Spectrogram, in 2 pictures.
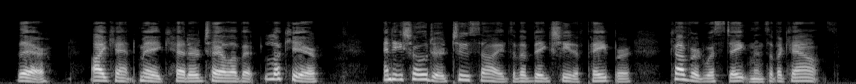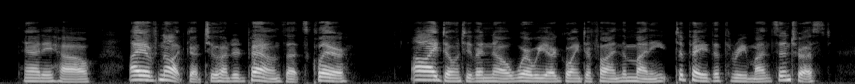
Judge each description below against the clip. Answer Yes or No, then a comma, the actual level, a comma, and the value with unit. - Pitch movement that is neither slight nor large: Yes, average, 3.4 semitones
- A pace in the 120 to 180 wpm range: No, average, 195 wpm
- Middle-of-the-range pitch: Yes, medium, 150 Hz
